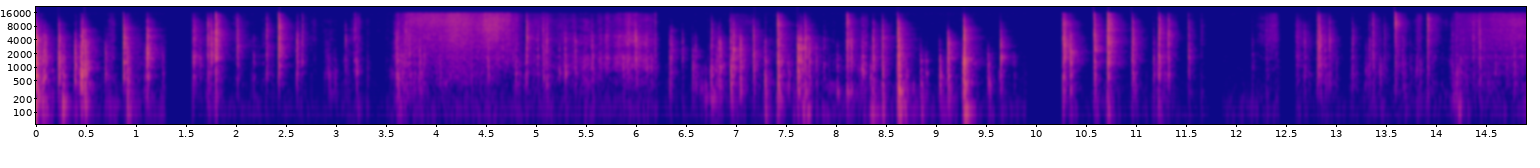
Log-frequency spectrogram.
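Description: Long nails scratch the wavy, glossy pages of an open, water-wrinkled paper toy catalog and turn a page, filling the clip with quiet, bright, crisp crinkles and crackles. A longer stretch of steady, hissy rustling comes as the page turns, broken by brief silences.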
